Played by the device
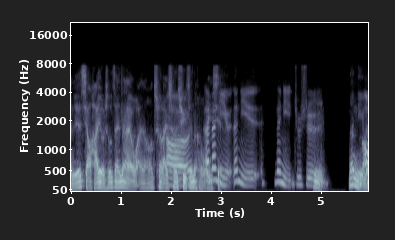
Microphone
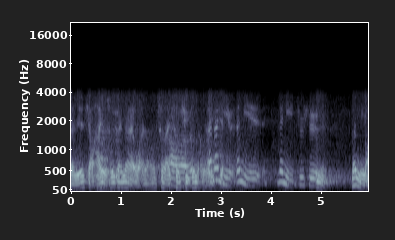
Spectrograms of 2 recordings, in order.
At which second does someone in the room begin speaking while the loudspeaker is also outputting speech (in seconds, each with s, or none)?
0.3 s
